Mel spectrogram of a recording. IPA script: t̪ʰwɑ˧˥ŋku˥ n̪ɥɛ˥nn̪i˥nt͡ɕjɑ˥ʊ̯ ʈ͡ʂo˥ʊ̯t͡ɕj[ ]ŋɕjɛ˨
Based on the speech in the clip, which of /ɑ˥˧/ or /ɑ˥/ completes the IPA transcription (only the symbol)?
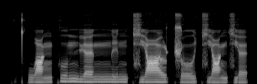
ɑ˥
